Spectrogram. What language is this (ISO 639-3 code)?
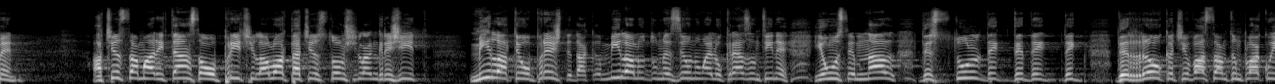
ron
